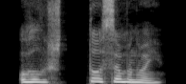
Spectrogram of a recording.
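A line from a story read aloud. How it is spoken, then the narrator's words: Breathless exhale. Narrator (Russian): выдохнула Лика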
